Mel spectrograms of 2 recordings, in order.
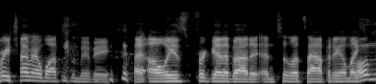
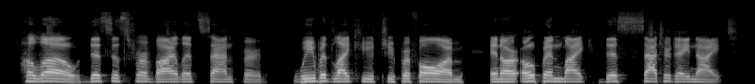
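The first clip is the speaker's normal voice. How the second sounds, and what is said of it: Robotic imitated voice. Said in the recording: “she's like a robot ... you sound like when Will Ferrell does his Robert Goulet impression”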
